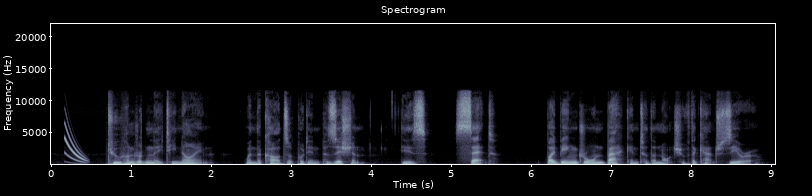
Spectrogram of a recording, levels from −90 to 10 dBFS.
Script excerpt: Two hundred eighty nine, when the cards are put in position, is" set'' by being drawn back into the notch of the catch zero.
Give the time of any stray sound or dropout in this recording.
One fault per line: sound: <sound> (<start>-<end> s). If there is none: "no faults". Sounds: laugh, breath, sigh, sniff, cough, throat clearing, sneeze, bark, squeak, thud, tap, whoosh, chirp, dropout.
sound: chirp (0.2-0.5 s)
